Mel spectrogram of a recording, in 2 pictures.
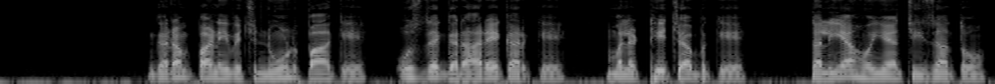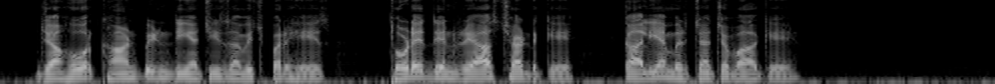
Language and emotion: Punjabi, neutral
